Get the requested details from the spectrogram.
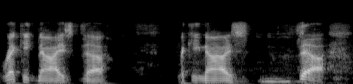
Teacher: My tongue is in the D position and I slide it forward to hit my teeth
